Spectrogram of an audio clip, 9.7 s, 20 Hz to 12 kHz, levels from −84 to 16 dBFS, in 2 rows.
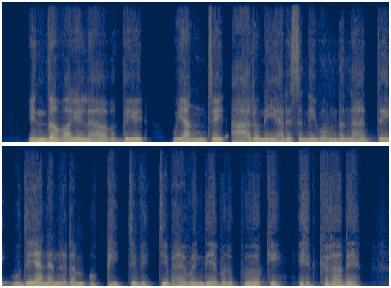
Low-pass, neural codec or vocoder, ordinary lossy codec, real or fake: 10.8 kHz; codec, 16 kHz in and 24 kHz out, 0.4 kbps, LongCat-Audio-Codec, two codebook decoder; Opus, 16 kbps; fake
